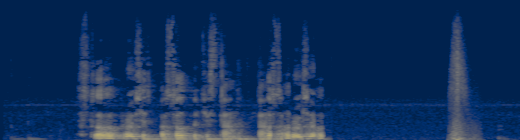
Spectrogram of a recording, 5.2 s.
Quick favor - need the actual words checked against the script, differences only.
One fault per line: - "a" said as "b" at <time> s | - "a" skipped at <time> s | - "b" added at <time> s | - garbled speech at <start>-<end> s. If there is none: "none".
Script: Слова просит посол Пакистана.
- garbled speech at 2.6-3.2 s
